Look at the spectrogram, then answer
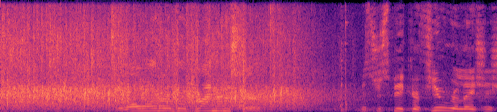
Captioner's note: some Applause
